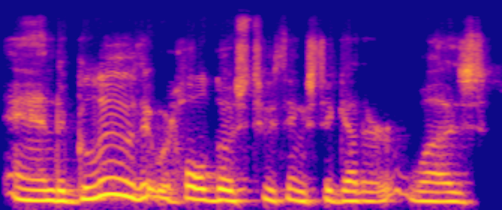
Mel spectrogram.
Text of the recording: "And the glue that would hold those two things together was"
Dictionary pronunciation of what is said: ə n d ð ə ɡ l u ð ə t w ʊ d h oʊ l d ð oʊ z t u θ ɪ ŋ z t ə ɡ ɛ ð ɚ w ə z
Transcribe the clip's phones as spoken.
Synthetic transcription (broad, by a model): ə n ð ə ɡ l u ð ə t w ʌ d h oʊ l d ð oʊ z t u θ ɪ ŋ z t ə ɡ ɛ ð ɚ w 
